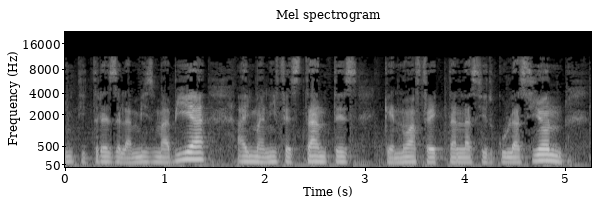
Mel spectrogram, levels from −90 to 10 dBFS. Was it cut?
no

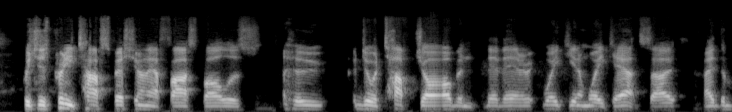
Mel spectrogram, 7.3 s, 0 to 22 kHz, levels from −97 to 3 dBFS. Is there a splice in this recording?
yes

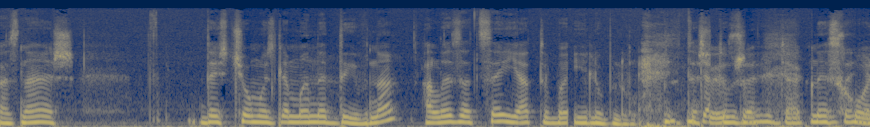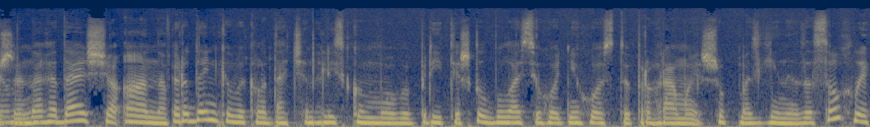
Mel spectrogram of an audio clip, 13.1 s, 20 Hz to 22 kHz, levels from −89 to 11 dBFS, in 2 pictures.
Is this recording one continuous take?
no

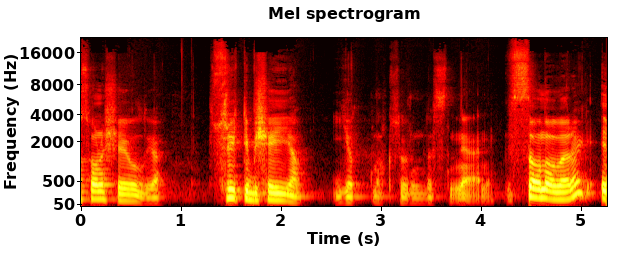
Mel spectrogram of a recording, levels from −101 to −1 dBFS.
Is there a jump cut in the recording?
no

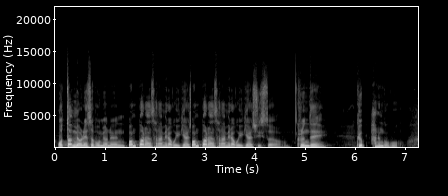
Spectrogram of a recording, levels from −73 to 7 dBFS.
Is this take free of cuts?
no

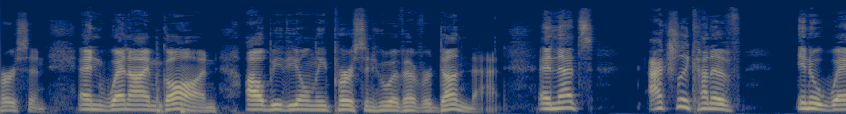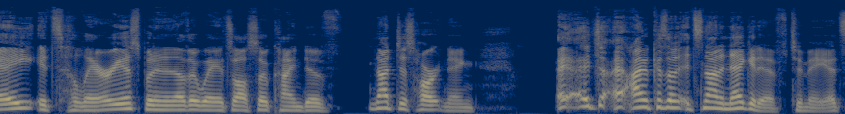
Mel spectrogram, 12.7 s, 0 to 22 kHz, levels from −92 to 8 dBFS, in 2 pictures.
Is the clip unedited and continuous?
yes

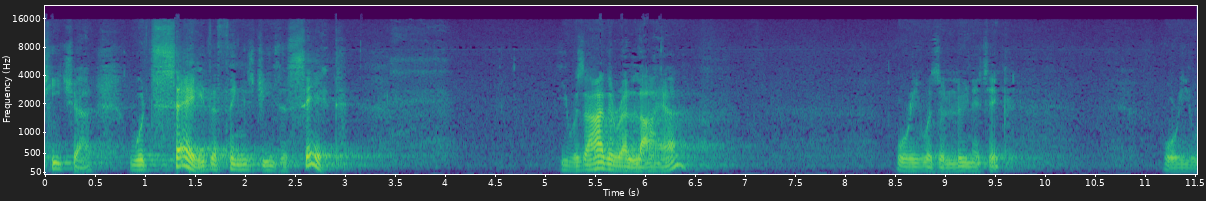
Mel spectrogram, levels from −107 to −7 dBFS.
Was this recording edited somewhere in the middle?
no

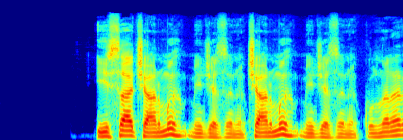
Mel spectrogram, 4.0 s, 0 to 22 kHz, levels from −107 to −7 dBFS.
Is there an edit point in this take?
yes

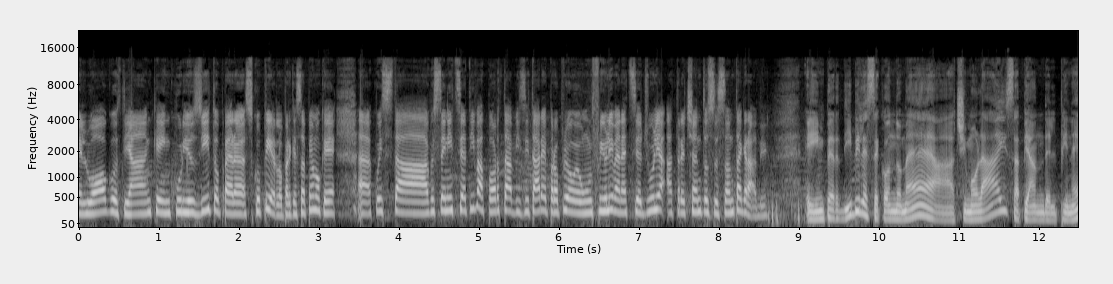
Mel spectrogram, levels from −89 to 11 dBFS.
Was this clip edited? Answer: yes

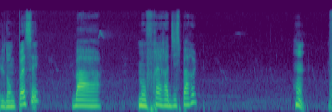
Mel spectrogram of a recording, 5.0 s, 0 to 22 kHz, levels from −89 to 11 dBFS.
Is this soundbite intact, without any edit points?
yes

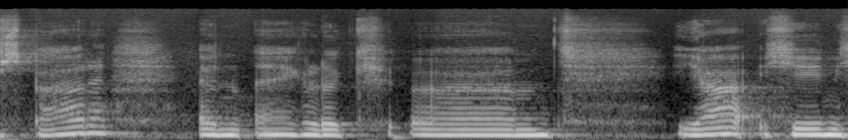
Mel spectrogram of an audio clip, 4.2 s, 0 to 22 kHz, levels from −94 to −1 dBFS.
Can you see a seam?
yes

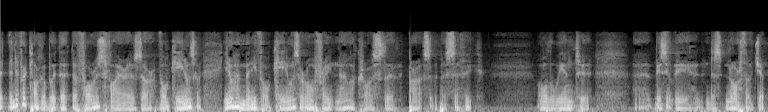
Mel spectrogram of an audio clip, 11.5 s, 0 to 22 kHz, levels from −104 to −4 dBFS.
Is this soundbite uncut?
yes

